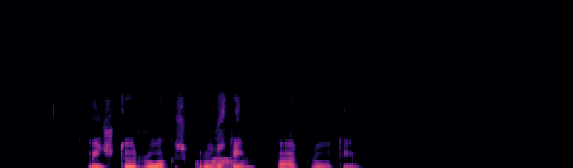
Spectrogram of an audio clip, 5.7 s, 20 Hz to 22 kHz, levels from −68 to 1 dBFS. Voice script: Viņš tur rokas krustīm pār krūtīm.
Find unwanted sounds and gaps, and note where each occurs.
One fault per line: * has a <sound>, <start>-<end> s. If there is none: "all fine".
all fine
